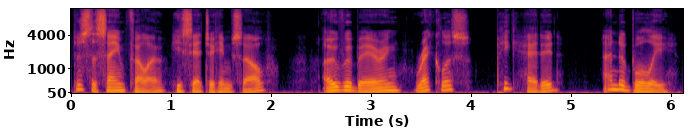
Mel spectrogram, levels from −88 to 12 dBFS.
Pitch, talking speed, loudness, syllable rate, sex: 125 Hz, 145 wpm, -17 LUFS, 4.9 syllables/s, male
